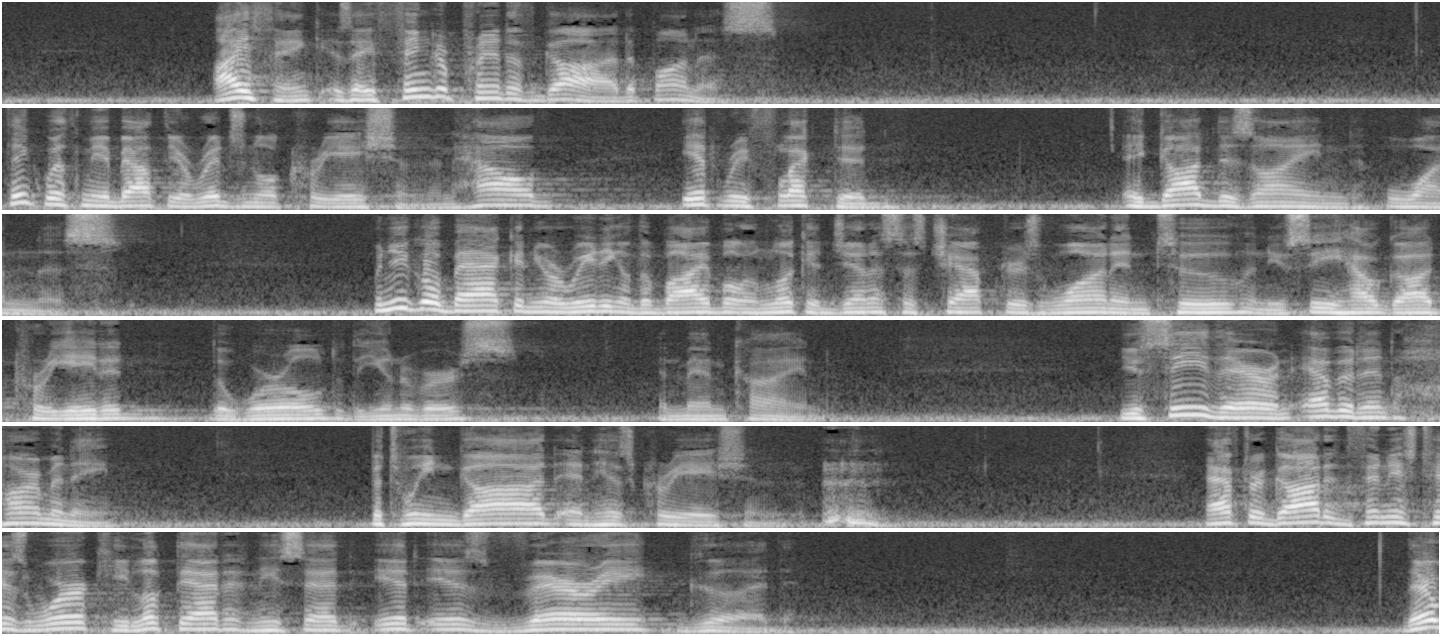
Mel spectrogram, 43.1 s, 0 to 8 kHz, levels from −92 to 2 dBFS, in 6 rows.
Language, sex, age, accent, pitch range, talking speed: English, male, 50-69, American, 110-145 Hz, 115 wpm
